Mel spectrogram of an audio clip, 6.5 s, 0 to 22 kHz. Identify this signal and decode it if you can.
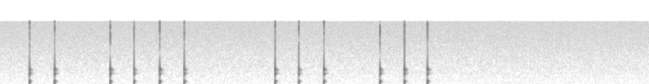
Tap code, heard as knocks on wood, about 4 knocks a second. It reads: IN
